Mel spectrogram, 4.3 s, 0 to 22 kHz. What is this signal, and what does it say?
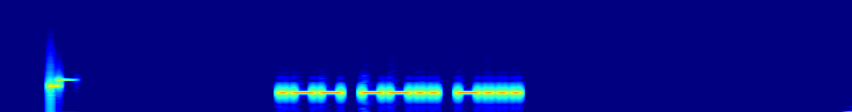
Morse code, heard as a keyed tone, about 36 wpm, 700 Hz. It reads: WZB
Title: USA Call Sign Postfixes - 3 Letters 35wpm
